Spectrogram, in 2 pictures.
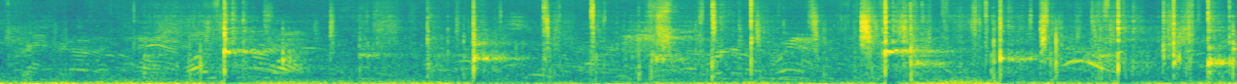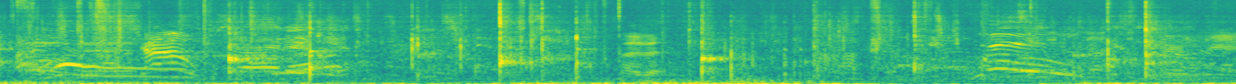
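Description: Paddles strike a plastic ball with sharp pops, over and over.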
